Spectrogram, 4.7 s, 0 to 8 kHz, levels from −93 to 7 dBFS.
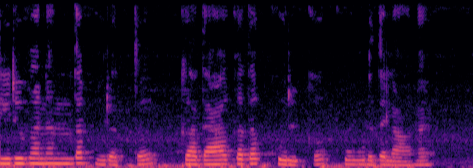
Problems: constant background noise, low volume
